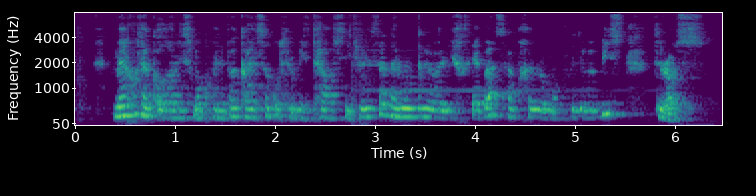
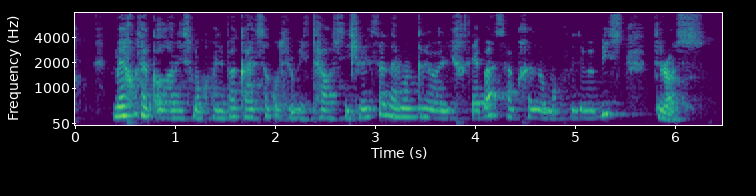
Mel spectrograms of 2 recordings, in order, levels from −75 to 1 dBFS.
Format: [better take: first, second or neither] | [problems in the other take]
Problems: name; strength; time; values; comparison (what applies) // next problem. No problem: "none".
second | noise reduction (neural separator model SepFormer DNS4)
